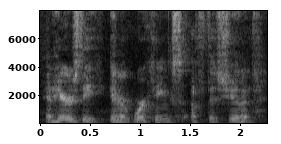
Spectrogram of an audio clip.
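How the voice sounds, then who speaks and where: A fairly quick, medium-pitched male voice belongs to an electronics repair technician who hosts videos. He demonstrates a repair in a casual, hands-on way, explaining matter-of-factly.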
